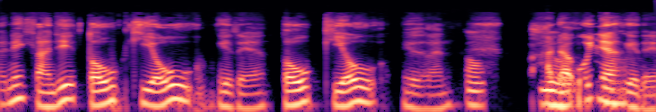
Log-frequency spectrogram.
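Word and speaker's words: 東京: Jadi Tokyo Tokyo jadi bacanya tuh O-nya aja panjangin O dari yang di sito. O dari to sama O dari Kyo. Iya. Ko. Hm. Tokyo heeh ya. Tokyo gitu ya. Jadi U-nya tuh enggak usah jangan dibaca U-nya. Jadi bacanya O-nya aja, tapi O-nya panjangin.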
